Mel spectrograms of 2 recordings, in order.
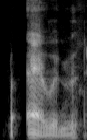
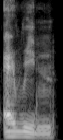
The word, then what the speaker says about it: Aaron: Say his name properly. Yes. Aaron. So I thought you said Erin. I was trying to figure out Yeah. who Erin was. Yeah, Aaron. That's how we say Aaron.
